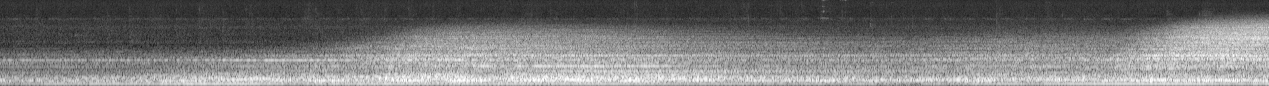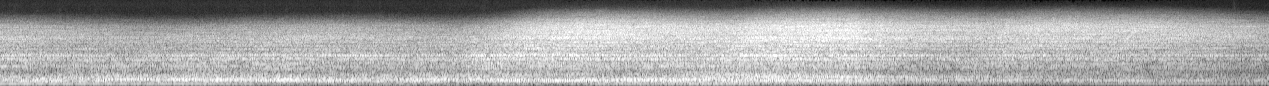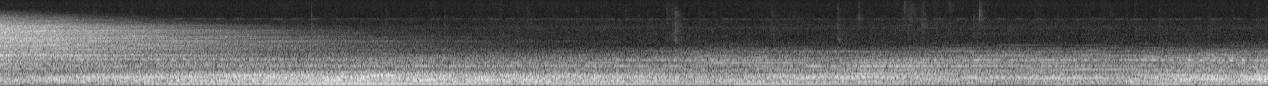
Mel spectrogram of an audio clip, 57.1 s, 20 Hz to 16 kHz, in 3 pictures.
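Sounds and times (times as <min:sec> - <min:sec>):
gongs sustained tones: 0:05.1 - 0:41.6
bright shimmering gong overtones: 0:06.4 - 0:44.2.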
